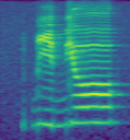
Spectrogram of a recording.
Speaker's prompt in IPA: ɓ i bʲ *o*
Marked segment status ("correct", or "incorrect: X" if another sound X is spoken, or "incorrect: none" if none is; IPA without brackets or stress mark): correct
